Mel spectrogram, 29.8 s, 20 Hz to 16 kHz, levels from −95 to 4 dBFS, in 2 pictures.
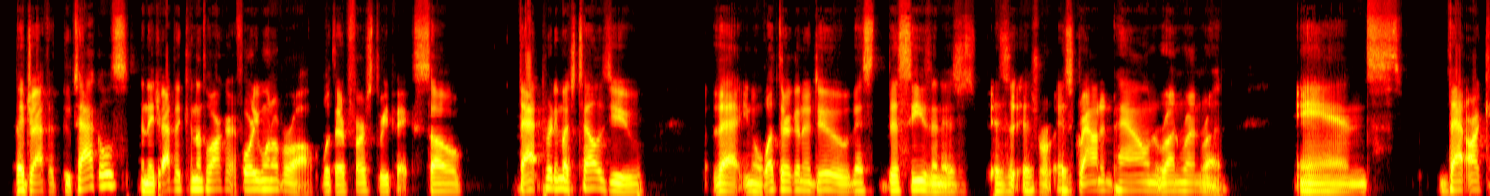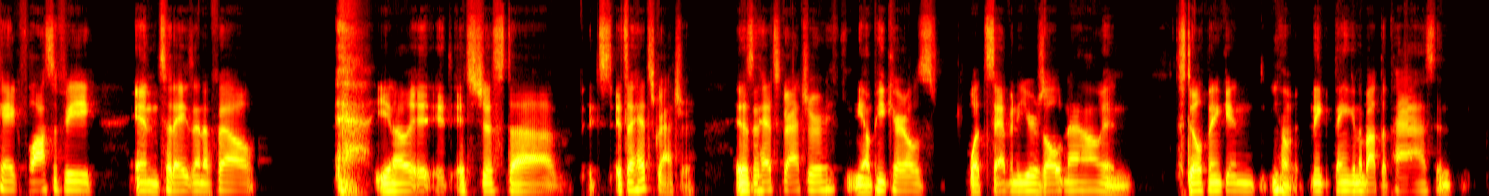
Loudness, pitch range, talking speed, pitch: -20 LUFS, 95-115 Hz, 175 wpm, 105 Hz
